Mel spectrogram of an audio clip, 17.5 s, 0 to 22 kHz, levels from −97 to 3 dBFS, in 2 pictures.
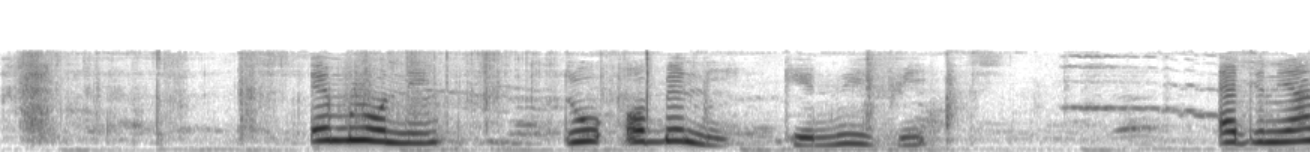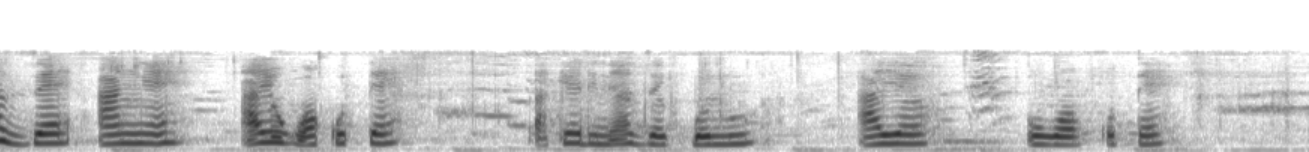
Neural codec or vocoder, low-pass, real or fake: none; 5.4 kHz; real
